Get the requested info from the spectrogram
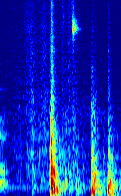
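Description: Two dull knocks or thumps against a quiet room, one sharp one about a second in and another near the end.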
